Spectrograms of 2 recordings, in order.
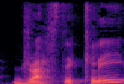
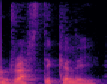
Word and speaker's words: drastically: realistically, we have this potential to say drastically or drastically, and you can use both again. But again, our stress is at the beginning.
